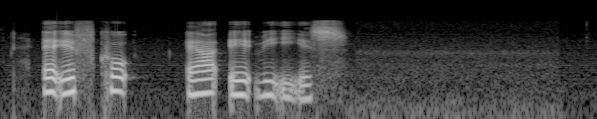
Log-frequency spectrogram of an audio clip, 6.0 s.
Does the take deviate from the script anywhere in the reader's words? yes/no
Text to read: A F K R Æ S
yes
